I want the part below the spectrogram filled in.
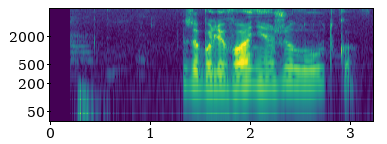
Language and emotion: Russian, sad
